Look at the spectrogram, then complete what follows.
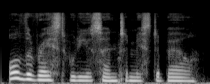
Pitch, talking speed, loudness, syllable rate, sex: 185 Hz, 255 wpm, -17 LUFS, 4.9 syllables/s, female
